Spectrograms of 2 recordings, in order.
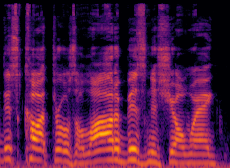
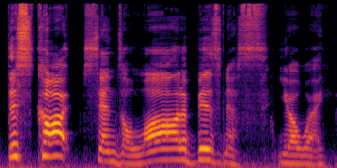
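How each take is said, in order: First: Said in the usual way. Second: Slow and deliberate, with weight on "lot"; pointed, imitating the judge. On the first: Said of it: "what he said and how he said it". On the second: Judge reminding a doctor who sends him business, slow and pointed. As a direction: spell it out slowly, leaning on "lot" as a heavy hint. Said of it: "I'll never forget what he said and how he said it".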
